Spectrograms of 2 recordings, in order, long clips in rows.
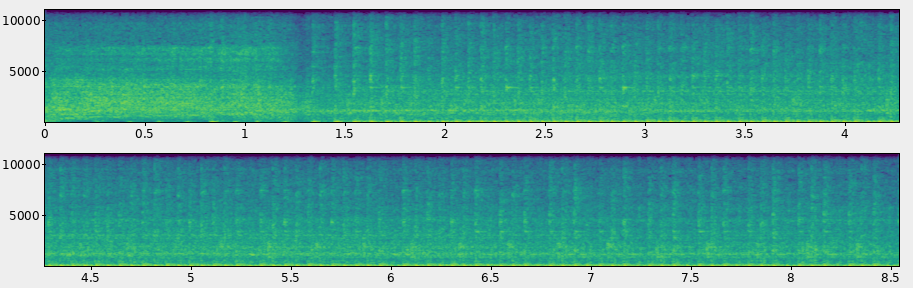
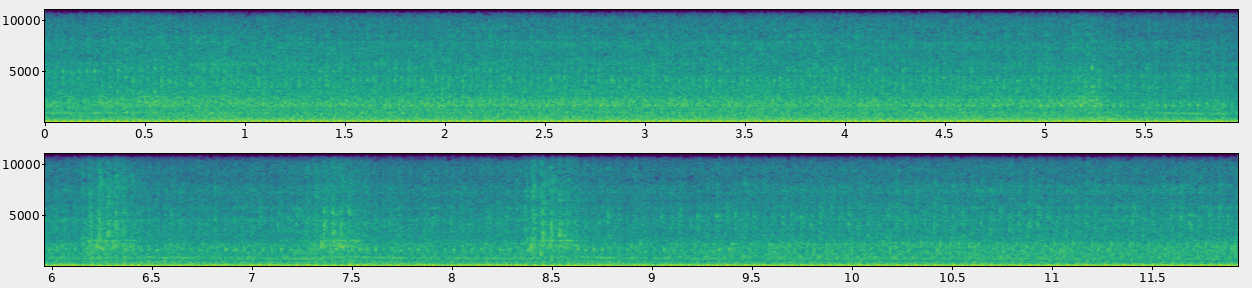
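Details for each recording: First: John Deere 317 lawn tractor after engine reinstall, just started, choke off, air cleaner not yet fitted: slow loping idle about three thumps a second; idle speed needs increasing. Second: John Deere 317 lawn tractor after engine reinstall, choke off, air cleaner not yet fitted: engine idles at a steady even beat, brief speed change midway, then settles smoothly; runs healthy.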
